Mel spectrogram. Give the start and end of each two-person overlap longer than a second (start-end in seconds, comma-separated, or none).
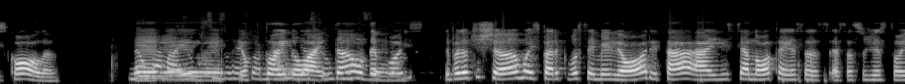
2.4-4.1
